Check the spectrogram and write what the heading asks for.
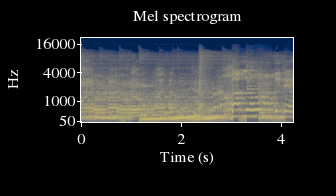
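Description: Live blues band playing, a saxophone carrying the tune in long held notes over the band. Near the end a woman's singing voice comes in.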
